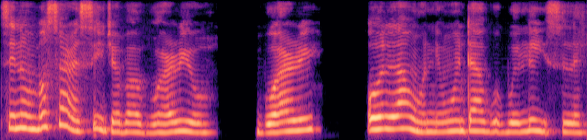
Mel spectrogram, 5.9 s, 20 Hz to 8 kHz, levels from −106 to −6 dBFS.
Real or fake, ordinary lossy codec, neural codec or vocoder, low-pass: fake; none; codec, 16 kHz, 4 kbps, FunCodec, trained on LibriTTS, 50 frames a second; none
